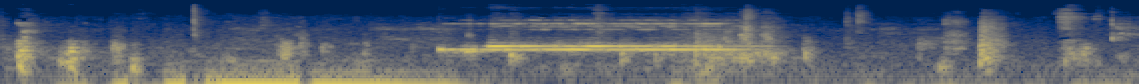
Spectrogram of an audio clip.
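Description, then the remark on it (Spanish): A telephone that was left switched on rings with one steady electronic trill lasting about a second, clear, surrounded by short bursts of speech and some low background rumble. “Perdón, he cerrado el otro teléfono, pero este se ha quedado abierto, perdón.”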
